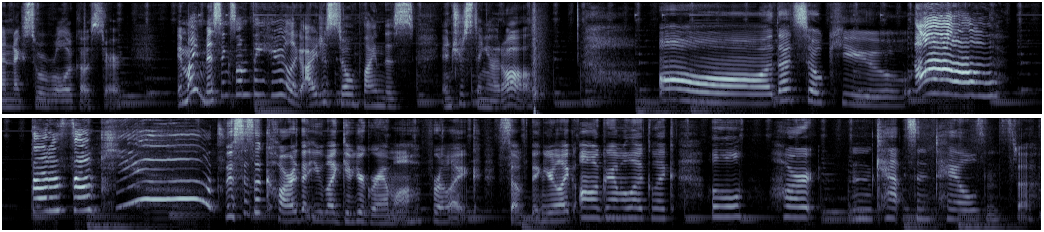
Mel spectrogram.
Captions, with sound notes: next to a roller coaster. Am I missing something here? Like, I just don't find this interesting at all. - (gasps) Awww, that's so cute. - Ohhh! That is so cute! - This is a card that you give your grandma for something. You're like, "Aw, Grandma, look. Like, the little heart and cats and tails and stuff."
